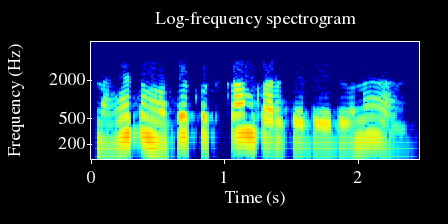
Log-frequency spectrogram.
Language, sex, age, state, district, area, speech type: Hindi, female, 45-60, Uttar Pradesh, Prayagraj, rural, conversation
